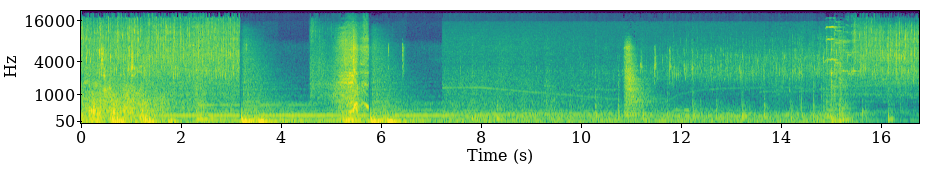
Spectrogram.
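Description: Water pours in the video game Resident Evil 3, a splashing, trickling flow that is strongest in the first seconds and then thins, alongside game sounds and brief whooshes.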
